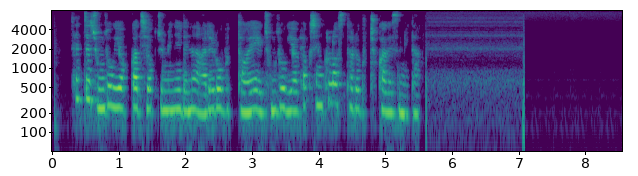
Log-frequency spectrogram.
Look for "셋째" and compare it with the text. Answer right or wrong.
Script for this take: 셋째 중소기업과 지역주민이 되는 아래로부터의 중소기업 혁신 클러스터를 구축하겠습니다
right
